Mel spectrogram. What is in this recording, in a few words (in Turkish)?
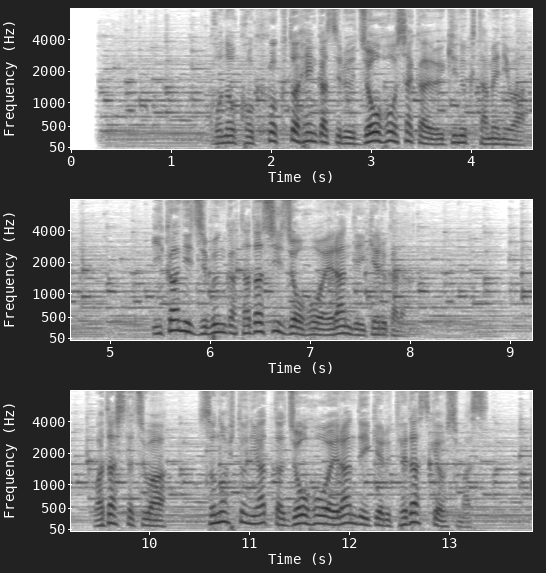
Japonca Erkek; seslendirme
